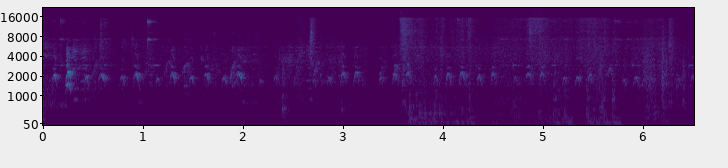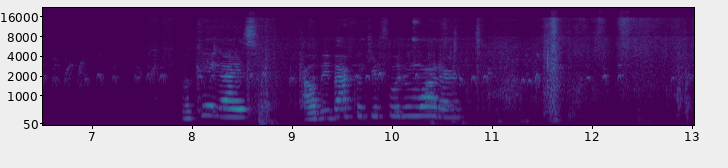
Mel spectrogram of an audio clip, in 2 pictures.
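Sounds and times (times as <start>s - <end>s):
ducklings peeping: 0.0s - 13.0s
muffled handling rustle: 8.0s - 13.0s.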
